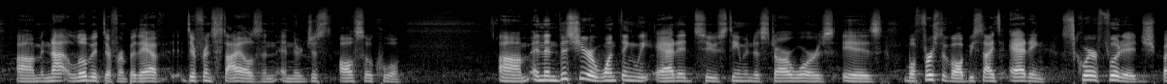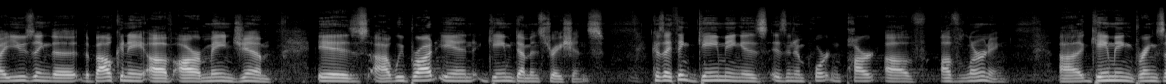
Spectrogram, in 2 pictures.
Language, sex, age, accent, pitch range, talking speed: English, male, 40-59, American, 150-175 Hz, 185 wpm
